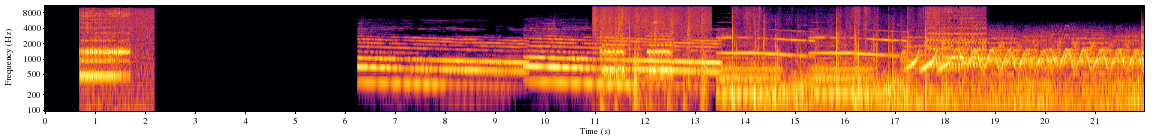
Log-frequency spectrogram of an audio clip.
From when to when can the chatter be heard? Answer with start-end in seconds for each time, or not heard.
not heard.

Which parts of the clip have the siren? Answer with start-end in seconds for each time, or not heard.
6.2-21.9.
